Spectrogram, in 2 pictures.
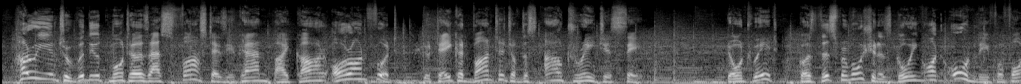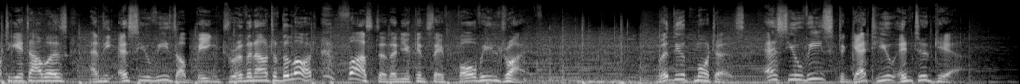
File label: english radio imaging, hindi voice actors; formally trained and experienced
